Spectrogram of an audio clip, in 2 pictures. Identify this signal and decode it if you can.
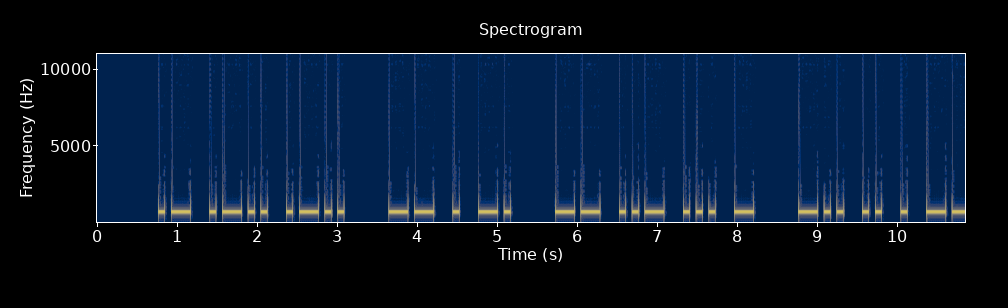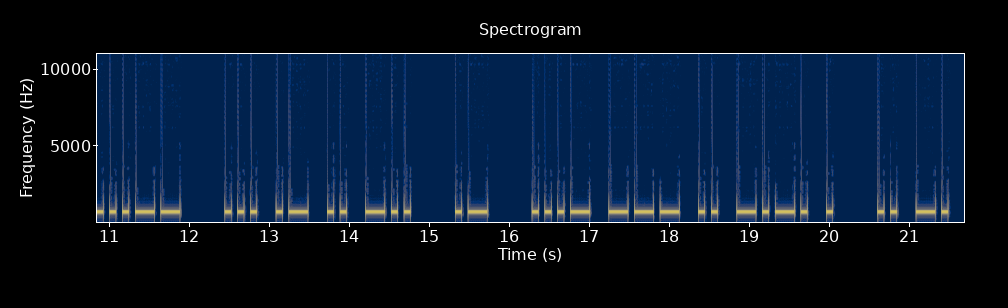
Morse code, heard as a keyed tone, about 15 wpm, 700 Hz. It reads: ALL MEN MUST DIE, SAID A VOICE IN
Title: Sentences from Top 1300 Words 15wpm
